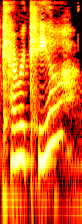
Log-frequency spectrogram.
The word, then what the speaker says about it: karakia: interviewed megan who did the karakia i think is how it's pronounced which is the prayer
